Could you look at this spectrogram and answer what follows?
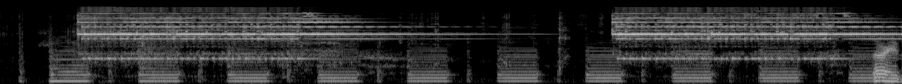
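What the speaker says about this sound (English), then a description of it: "I'm ignoring that phone call." A phone rings with an incoming call in a quiet crafting space: loud, rapid bell-like trills in a steady repeating pattern, briefly pausing before ringing again.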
